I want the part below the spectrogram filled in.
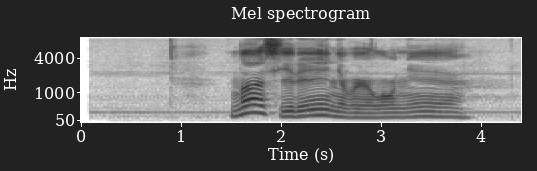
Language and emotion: Russian, sad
